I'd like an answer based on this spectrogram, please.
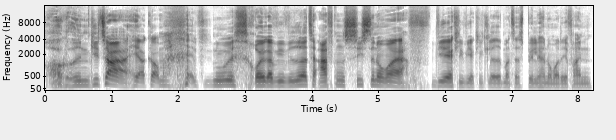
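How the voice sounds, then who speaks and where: A male radio host chatting about rock records, enthusiastic and laughing, at times shouting. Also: medium pitch, steady tone, hardly any pauses, clear, resonant tone, no echo, clean studio sound. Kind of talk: excited radio show chat. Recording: music playing behind.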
